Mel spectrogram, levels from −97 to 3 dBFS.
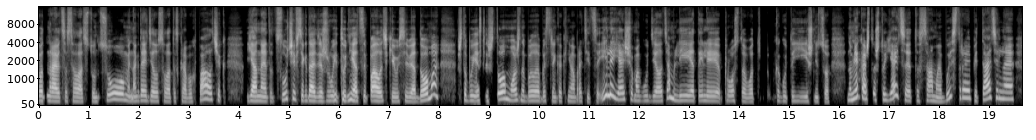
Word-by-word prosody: вот 180 0 0
нравится 165 -1 +3
салат 155 -2 -1
с - - -1
тунцом, 210 +6 -1
иногда 185 +3 -2
я 185 - +2
делаю 170 -1 -2
салат 155 -2 -4
из 155 - -7
крабовых 150 -1 -7
палочек. 235 -2 +1 0.4
Я 175 -2 +5
на 170 -1 +3
этот 155 -2 -11
случай 245 +4 +3
всегда 185 -4 +4
держу 170 +1 -1
и 200 - -2
тунец, 180 +2 +2
и 180 - -4
палочки 170 -1 +4
у 155 - -4
себя 160 -3 +2
дома, 220 - +3 0.4
чтобы, 185 -3 0
если 175 -1 -2
что, 235 +8 +3
можно 195 -3 -1
было 180 +1 -1
быстренько 165 -1 -7
к - - -18
ним 165 - -6
обратиться. 155 -3 -8
Или 380 +7 +3
я 225 -5 +1
еще 230 0 +2
могу 180 -1 -7
делать 175 +2 -3
омлет 190 -10 -2
или 175 -2 -1
просто, 180 -3 -6
вот, 150 +1 -7 0.4
какую-то 175 -1 -11
яичницу. 165 -4 -3 0.3
Но, 210 - -4
мне 280 +8 +4
кажется, 245 -2 +3
что 215 - 0
яйца- 235 - +1
это 180 0 -4
самое 180 -6 -3
быстрое, 290 - -1
питательное, 245 - 0
180 Hz, 165 wpm, -24 LUFS, 165-220 Hz, 0.4 s, Я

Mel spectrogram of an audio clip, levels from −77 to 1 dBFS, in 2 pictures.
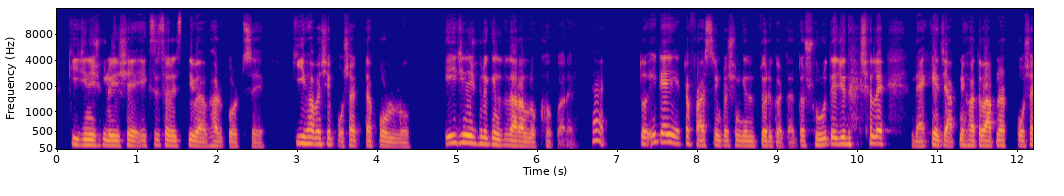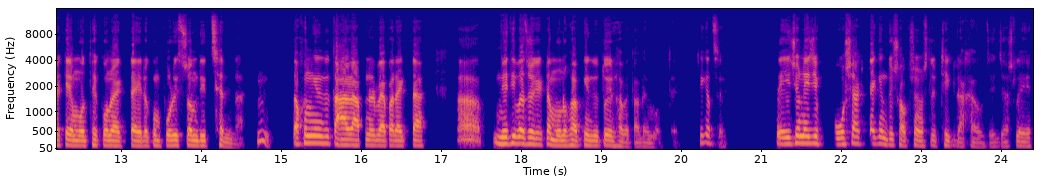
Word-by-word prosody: কি 155 - -1
জিনিসগুলো 135 -1 +3 0.2
সে 135 - +3 0.2
accessories 130 -2 -1
কি 140 - +2
ব্যাপার - - +5
ব্যবহার 115 +2 -2
করছে? 105 +1 -3 0.5
কিভাবে 175 -3 +4
সে 160 - +1
পোশাকটা 130 -3 -1
পড়ল? 110 -5 -1 0.6
এই 190 - +4
জিনিসগুলো 185 -4 +5
কিন্তু 140 -3 +1
তারা 120 -2 +5
লক্ষ্য 105 - -7
করে। - - -10 0.3
হ্যাঁ? - - -2 0.5
তো - - +3
এটাই 215 0 +5
একটা 180 +2 -1
1st 125 0 +1
impression 125 +1 -3
কিন্তু 120 -1 -1
তৈরি 120 -1 +1
করতে - - -5
হয়। 100 - -11
তো - - 0
শুরুতেই 155 +3 +2
যদি 160 -1 +2
আসলে 175 -2 +3 0.5
দেখে 115 +5 +1
যে - - +5
আপনি 135 - -3
হয়তোবা 125 0 +4
আপনার 130 +1 +1
পোশাকের 135 +2 +1
মধ্যে 125 +3 +1
কোন 130 - +2
একটা 120 - -3
এরকম 125 +2 -3
পরিশ্রম 130 0 +2
দিচ্ছেন 125 -4 -1
না। 80 - -15 0.2
হুম? 240 0 -6 0.3
তখন 195 - +3
কিন্তু 180 -1 +2
তার 140 0 +7
আপনার 130 +1 -2
ব্যাপারে 130 +1 +3
একটা 125 - 0 0.6
আ - - -3 0.5
নেতিবাচক 170 -1 +4
একটা 155 +2 0
মনোভাব 130 +1 +2
কিন্তু 130 -2 0
তৈরি 130 -3 0
হবে 105 -2 -5
তাদের 100 -1 -11
মধ্যে। - - -25 0.3
ঠিক - - -9
আছে? - - -12 0.7
তো - - -3
এইজন্য 185 +3 +3
এই - - -2
যে - - +2 0.2
পোশাকটা 170 +3 -1
কিন্তু 155 -4 -2
সবসময় 120 +1 -2
আসলে 130 +2 -9
ঠিক 130 -3 -6
রাখা 110 - -12
উচিত। 95 +2 -18
যে - - -14
আসলে 115 +3 -8
130 Hz, 185 wpm, -22 LUFS, 120-165 Hz, 0.7 s, তার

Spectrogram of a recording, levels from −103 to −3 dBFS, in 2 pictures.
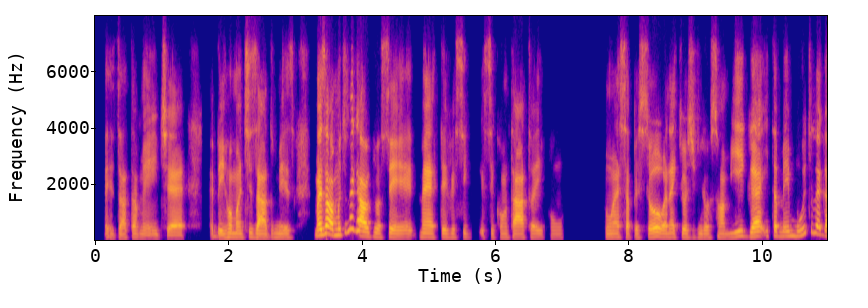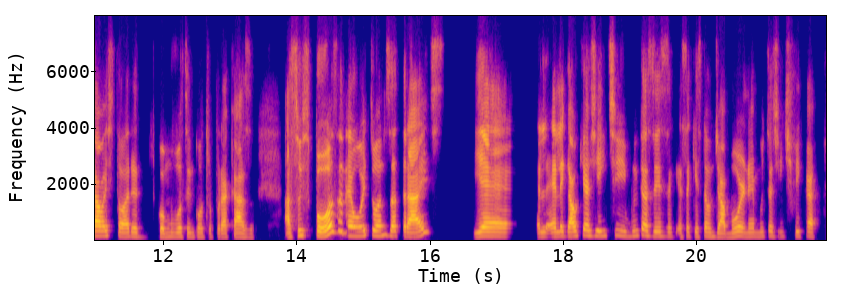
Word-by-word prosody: Exatamente, 120 -1 -7
é 105 0 +1 0.4
é - - -10
bem 120 - -2
romantizado 130 -1 -1
mesmo. 125 -1 -9 0.3
Mas, 205 +5 +7
olha, 265 -6 +9
muito 210 +8 -4
legal 170 - +6
que 155 - -15
você, 130 -2 -2
né, 135 -2 +3
teve 135 0 -8
esse 130 -1 -13
esse 130 - -14
contato 125 0 -1
aí 125 -1 -7
com 120 0 -18 0.6
com 125 +1 -7
essa 130 0 -3
pessoa, 135 +3 0
né, 140 0 -3
que 135 - -9
hoje 130 -1 -5
virou 125 -1 -10
sua 130 0 -5
amiga, 160 +5 +1
e 175 - -13
também 170 -1 -3
muito 195 - -8
legal 175 -9 +5
a - - -1
história 155 -4 -1
de 145 - -24 0.2
como 150 +1 -4
você 155 0 -6
encontrou, 145 -2 -11
por 140 +1 -7
acaso, 140 -2 -1 0.4
a 145 - +2
sua 185 +6 -2
esposa, 190 - +5
né, 175 - +3
8 175 +3 -1
anos 180 +2 -1
atrás, 170 - +4 0.4
e, 160 - +2
é 160 -2 +4 0.4
é - - -1
le 155 - -4
é 155 - +3
legal 165 0 +3
que 195 - -2
a 190 - +4
gente, 180 0 -4
muitas 180 +2 -3
vezes, 160 -1 -5
e - - -11
q - - -20
essa 165 - -8
questão 155 0 -7
de 150 - -7
amor, 145 +5 +1
né, 150 0 -6
muita 155 +3 -10
gente 155 -1 -10
fica 165 -1 -4
150 Hz, 185 wpm, -21 LUFS, 130-170 Hz, 0.6 s, olha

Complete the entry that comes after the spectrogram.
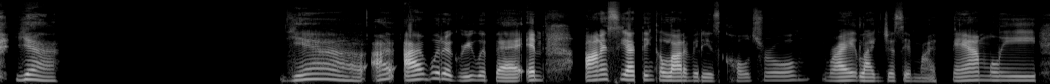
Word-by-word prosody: Yeah. 200 -5 -1 2.3
Yeah. 215 -4 -3
I - - -1
I 215 +3 +7
would 270 +2 -5
agree 195 -5 -2
with 200 -2 -7
that, 155 -1 +2
and 200 0 +4 0.4
honestly, 220 +3 +6
I 210 - +8
think 210 -1 -8
a 190 - -1
lot 180 -1 +5
of 175 - -11
it 175 0 -9
is 160 -2 -8
cultural, 185 +5 -11 0.2
right? 175 +1 0
Like, 165 -2 -2
just 170 0 -9
in 155 - -11
my 150 - -13 0.2
family, 190 +1 -2
190 Hz, 135 wpm, -25 LUFS, 175-205 Hz, 2.3 s, I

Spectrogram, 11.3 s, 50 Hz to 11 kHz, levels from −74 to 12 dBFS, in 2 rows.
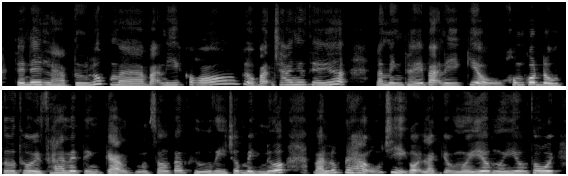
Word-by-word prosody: Thế 250 - +4
nên 285 +2 +3
là 225 -6 -3
từ 240 -1 -1
lúc 370 +10 -1
mà 245 -4 -2
bạn 250 +1 -4
ấy 255 +2 -6
có, 295 +4 0 0.2
kiểu, - - +1
bạn 240 -2 -2
trai 285 +4 -4
như 300 0 -3
thế 265 -1 -2
á 350 - +2 0.3
là 250 - -3
mình 240 -1 -2
thấy 230 0 -1
bạn 280 0 +1
ấy, 235 0 -3
kiểu, 290 - +1
không 275 -2 -3
có 285 0 +9
đầu 240 -5 +2
tư 250 0 -1
thời 250 -4 +2
gian 250 +4 -2
hay 240 0 +5
tình 215 -4 -6
cảm 200 -6 +4
cũng 205 +4 -8
sau 235 +1 -4
các 275 0 0
thứ 200 0 -2
gì 235 -2 -3
cho 255 - 0
mình 220 -4 -1
nữa 280 +6 +7 0.3
mà 215 - +2
lúc 290 +8 0
nào 290 -3 +2
cũng - - -7
chỉ, 315 - 0
gọi 195 0 +3
là, 195 0 -1
kiểu, 180 -1 -4
người 190 0 -1
yêu, 240 +4 +6
người 215 -3 -1
yêu 235 +1 +1
thôi. 260 -2 +6
245 Hz, 270 wpm, -21 LUFS, 225-275 Hz, 0.3 s, có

